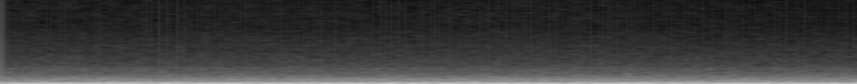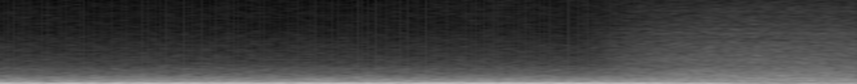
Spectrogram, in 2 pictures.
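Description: Jet engines roar with a deep, steady drone inside an airliner cabin.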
